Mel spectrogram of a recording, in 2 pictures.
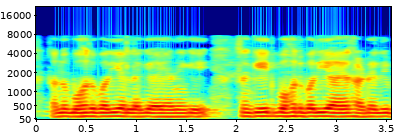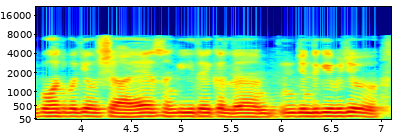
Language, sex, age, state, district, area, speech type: Punjabi, male, 30-45, Punjab, Shaheed Bhagat Singh Nagar, urban, spontaneous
